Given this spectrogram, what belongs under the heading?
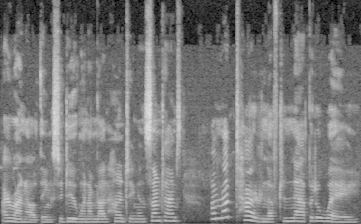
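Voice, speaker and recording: A woman's voice: mid-range voice, lively intonation, normal speed, natural voice. Teasing predatory naga woman acting over background noise. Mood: bored, musing. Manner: teasing, condescending, casual conversational menace. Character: teasing predatory female naga, bored, self-sufficient, menacing. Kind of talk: ASMR roleplay, one-sided scripted dialogue to the listener.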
